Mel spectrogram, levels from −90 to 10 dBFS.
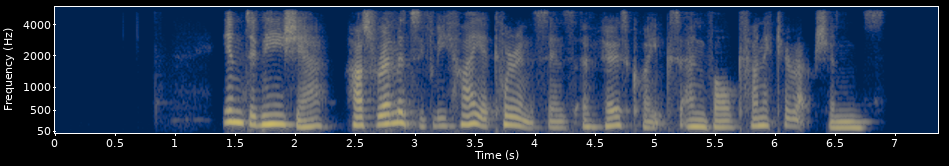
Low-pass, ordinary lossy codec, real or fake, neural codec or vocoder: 5.4 kHz; none; fake; codec, 16 kHz, 0.5 kbps, X-Codec, HuBERT features, trained on balanced general audio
